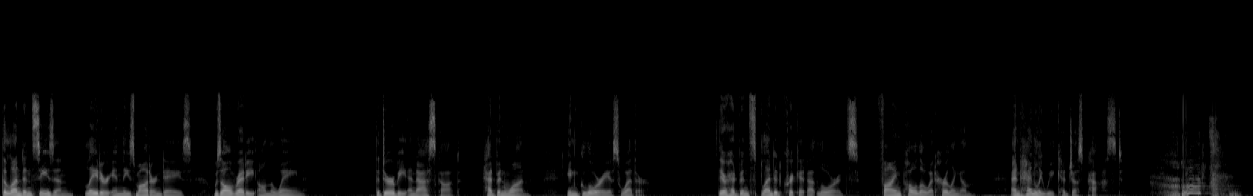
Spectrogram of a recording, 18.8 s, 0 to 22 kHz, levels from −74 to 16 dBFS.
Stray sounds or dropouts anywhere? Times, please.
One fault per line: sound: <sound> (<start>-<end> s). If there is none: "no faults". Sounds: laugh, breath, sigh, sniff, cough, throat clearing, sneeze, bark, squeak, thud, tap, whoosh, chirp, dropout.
sound: sneeze (17.2-18.7 s)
